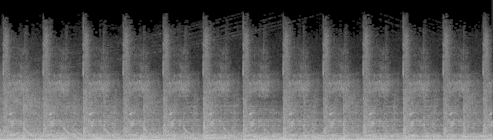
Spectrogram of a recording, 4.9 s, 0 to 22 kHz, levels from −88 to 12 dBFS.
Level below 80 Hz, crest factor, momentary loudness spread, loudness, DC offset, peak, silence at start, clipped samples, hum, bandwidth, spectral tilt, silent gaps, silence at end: -16 dBFS; 12 dB; 2 LU; -13 LUFS; under 0.1%; 0 dBFS; 0 s; under 0.1%; none; 18.5 kHz; -4 dB/octave; none; 0 s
